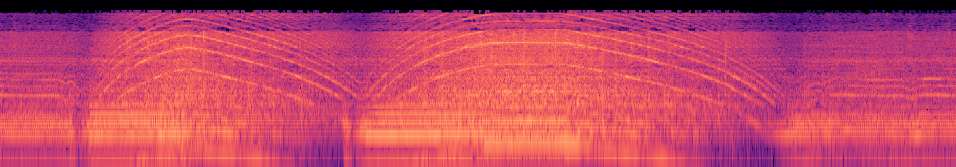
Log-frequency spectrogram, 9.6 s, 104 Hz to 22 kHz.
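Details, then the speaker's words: Bosch MUM5 dough kneading machine after gear replacement repair, final test run: smooth motor whine rising and falling evenly with speed, no grinding or clicking; gear drive running healthy. "اب اسے ایک آخری بار چلائیں۔ یہ کافی کامیاب ہے۔ یہ اس طرح کافی دیر تک چلے گا۔"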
